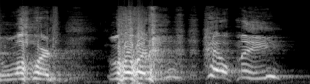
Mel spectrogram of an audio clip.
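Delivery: high, loud cry for help; acted desperate begging; desperate plea. Woman begging at Jesus' feet.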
